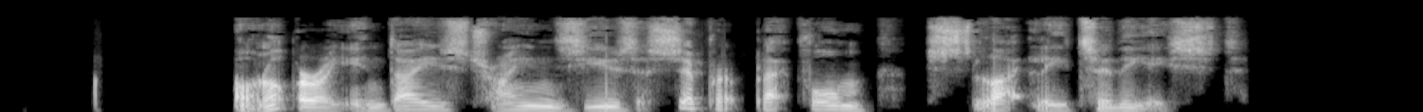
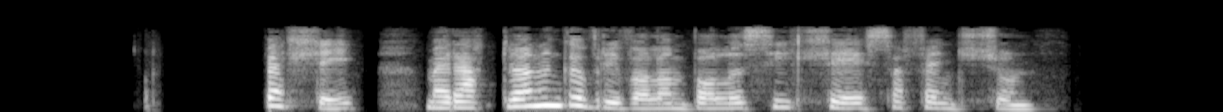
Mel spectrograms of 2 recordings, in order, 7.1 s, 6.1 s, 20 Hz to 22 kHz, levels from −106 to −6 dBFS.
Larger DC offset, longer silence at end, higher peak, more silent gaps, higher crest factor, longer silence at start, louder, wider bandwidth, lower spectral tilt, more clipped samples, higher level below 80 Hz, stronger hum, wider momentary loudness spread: neither; about the same, 0.95 s vs 0.95 s; about the same, 0 dBFS vs 0 dBFS; first, 3.72-3.78 s, 4.53-4.63 s vs 1.83-1.89 s; about the same, 24 dB vs 20 dB; second, 1.15 s vs 1.35 s; second, -23 LUFS vs -18 LUFS; first, 11.5 kHz vs 8.2 kHz; about the same, -3.5 dB/octave vs -4.5 dB/octave; neither; about the same, -60 dBFS vs -64 dBFS; neither; second, 8 LU vs 13 LU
